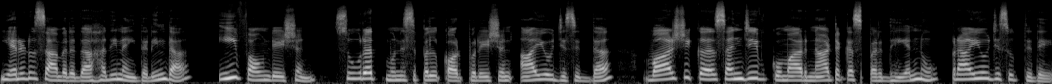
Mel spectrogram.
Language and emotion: Kannada, neutral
